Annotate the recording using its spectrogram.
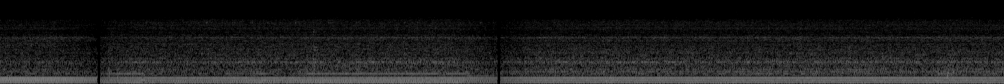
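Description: A milling cutter grinds into metal.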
